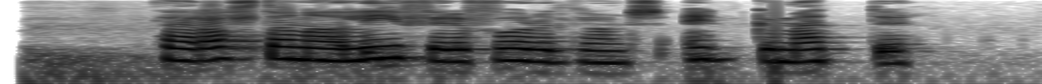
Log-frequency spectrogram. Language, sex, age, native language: Icelandic, female, 14, Icelandic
